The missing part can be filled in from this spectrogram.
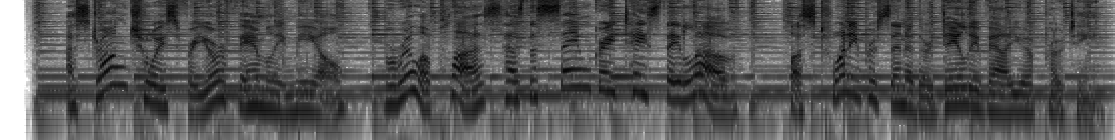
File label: Commercial; Barrilla Pasta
